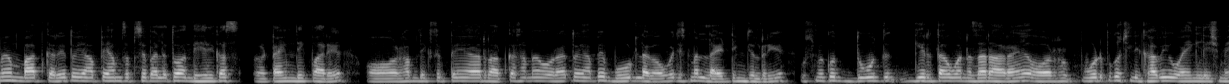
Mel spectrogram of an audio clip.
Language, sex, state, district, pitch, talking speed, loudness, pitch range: Maithili, male, Bihar, Araria, 155 Hz, 300 wpm, -22 LUFS, 145-165 Hz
